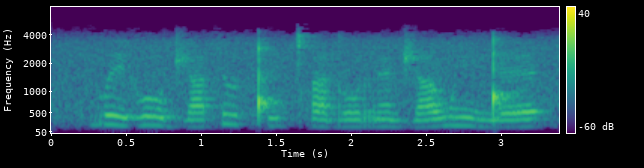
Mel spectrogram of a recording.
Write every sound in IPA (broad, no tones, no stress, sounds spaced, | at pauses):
ɡʷ e ɣ o d͡ʒ a s ɯ ǃʰ u ǀʰ a d o r ɛ̃ d͡ʒ a w ĩ ŋ͡ǃ ɛ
